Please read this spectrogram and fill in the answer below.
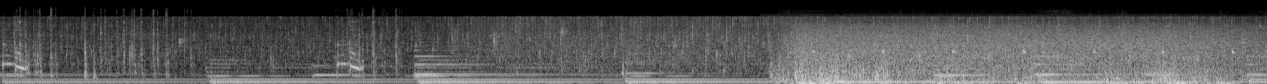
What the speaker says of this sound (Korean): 충북에는 지금도 강한 비가 내리면서 전 지역에 호우특보가 내려졌습니다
